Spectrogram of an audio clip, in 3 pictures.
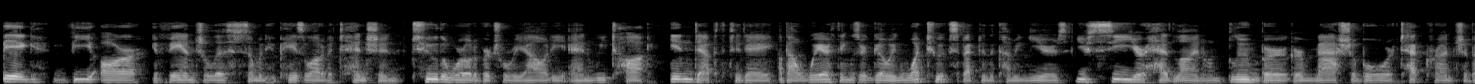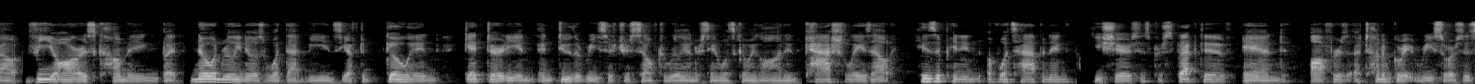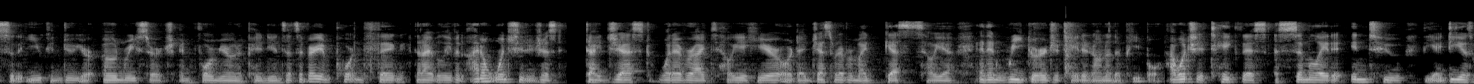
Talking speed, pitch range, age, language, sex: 210 wpm, 95-105 Hz, 20-39, English, male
